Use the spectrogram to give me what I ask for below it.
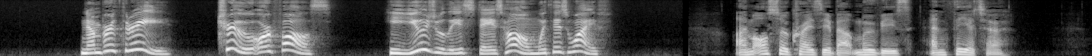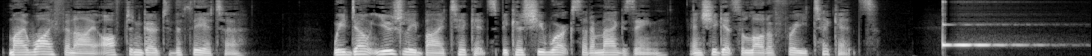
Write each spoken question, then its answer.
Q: True or false? He usually stays home with his wife.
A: The answer is false.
